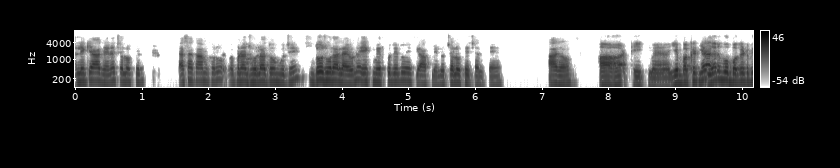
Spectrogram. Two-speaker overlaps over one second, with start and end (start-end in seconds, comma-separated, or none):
none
